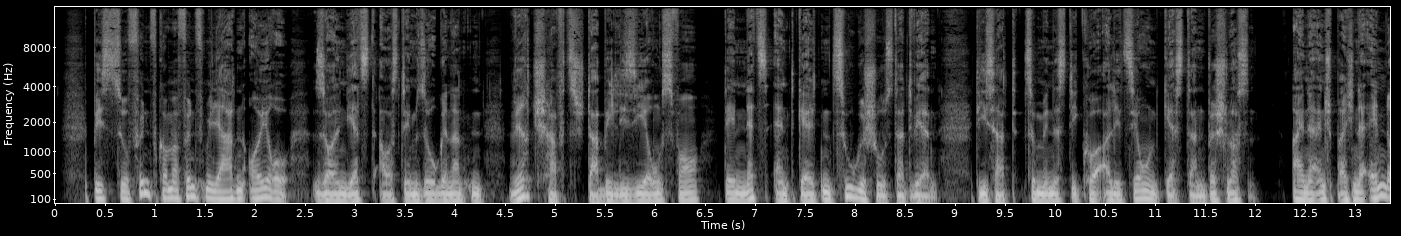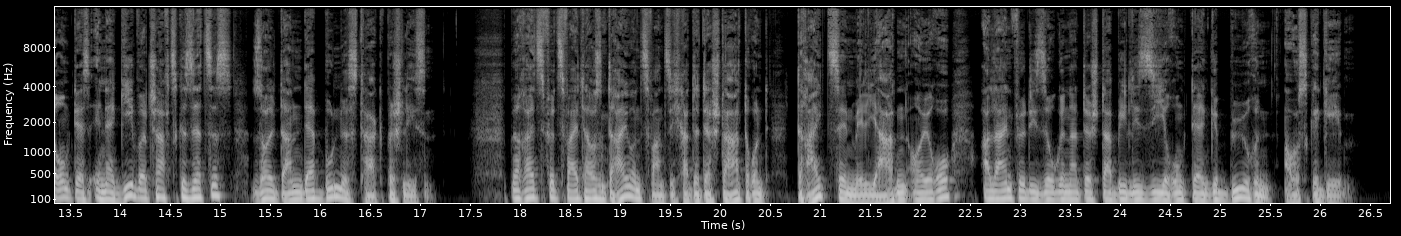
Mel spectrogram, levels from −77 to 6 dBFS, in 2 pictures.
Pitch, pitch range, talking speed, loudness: 95 Hz, 85-105 Hz, 110 wpm, -18 LUFS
